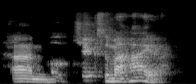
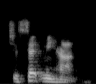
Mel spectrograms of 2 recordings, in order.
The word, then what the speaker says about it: Csikszentmihalyi: Csikszentmihalyi. – He pronounces it Csikszentmihalyi.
